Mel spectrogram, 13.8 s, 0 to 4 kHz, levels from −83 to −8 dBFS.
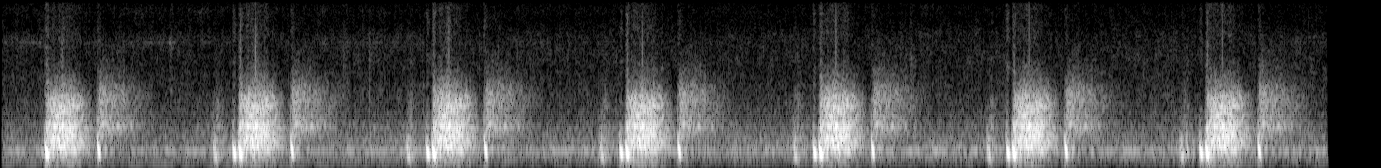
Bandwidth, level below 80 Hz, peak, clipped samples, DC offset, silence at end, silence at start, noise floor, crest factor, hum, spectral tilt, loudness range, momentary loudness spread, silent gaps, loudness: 3.7 kHz; -44 dBFS; 0 dBFS; under 0.1%; under 0.1%; 0.65 s; 0.15 s; under -90 dBFS; 18 dB; none; -14.5 dB/octave; 3 LU; 22 LU; none; -15 LUFS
